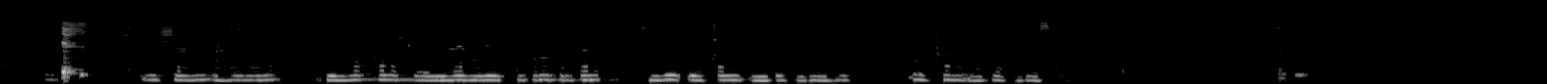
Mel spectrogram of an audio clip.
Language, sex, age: Somali, female, 25-35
